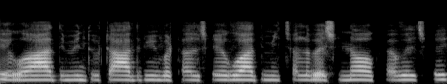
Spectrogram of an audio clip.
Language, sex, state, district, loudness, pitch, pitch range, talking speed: Maithili, male, Bihar, Saharsa, -19 LUFS, 210 Hz, 205-210 Hz, 185 wpm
